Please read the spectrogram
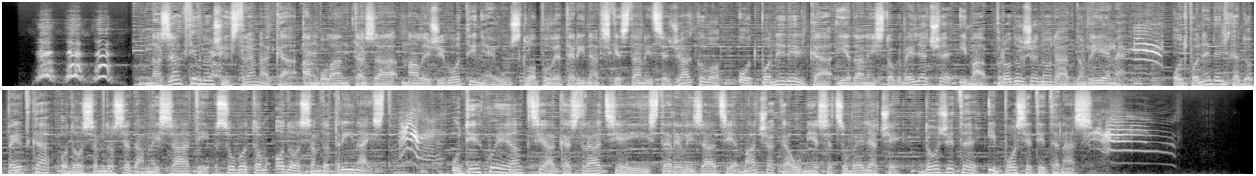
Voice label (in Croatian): Ambulanta reklama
